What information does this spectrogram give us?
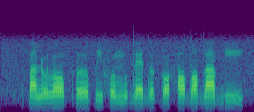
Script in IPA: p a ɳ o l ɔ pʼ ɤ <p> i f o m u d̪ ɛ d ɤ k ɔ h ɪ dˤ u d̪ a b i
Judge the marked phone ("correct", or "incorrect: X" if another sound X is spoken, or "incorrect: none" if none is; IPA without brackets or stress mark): correct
